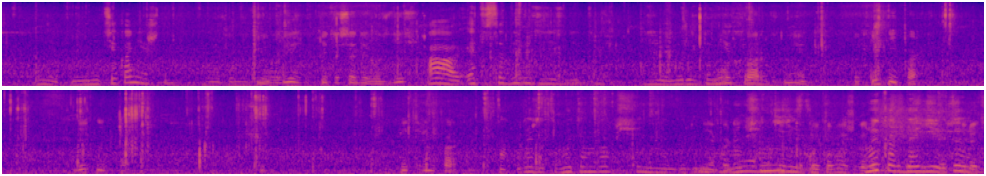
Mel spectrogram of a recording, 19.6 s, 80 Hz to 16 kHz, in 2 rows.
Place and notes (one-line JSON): {"title": "Praha, jewish cemetery", "date": "2011-06-23 13:35:00", "description": "at the grave of Franz Kafka, russian scientists discuss about where they are and where to go.", "latitude": "50.08", "longitude": "14.48", "timezone": "Europe/Prague"}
